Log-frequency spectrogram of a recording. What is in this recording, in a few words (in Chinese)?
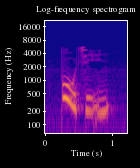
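"不仅", Mandarin Chinese; hsk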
